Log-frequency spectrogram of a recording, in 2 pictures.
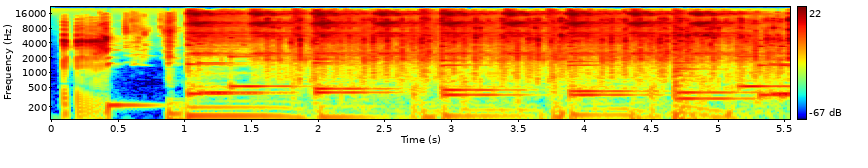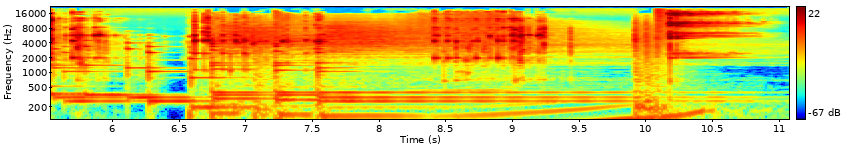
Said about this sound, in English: Had jingle bells in there, too.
